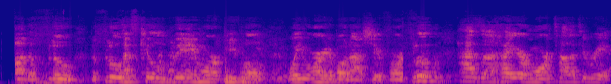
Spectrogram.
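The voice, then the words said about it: Caribbean accent. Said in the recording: “He's got what is a Caribbean accent. ... He might be from Jamaica, but he's definitely got a bit of a Caribbean accent,”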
